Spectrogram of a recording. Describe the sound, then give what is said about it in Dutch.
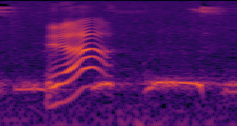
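A voice mimics an owl's hoot: one loud, wavering hoo that rises and falls, then a softer, lower second hoot, with faint background noise. “Ik hoor hier een uil,”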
